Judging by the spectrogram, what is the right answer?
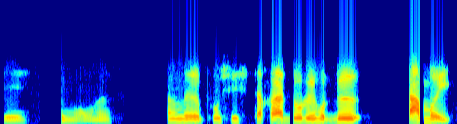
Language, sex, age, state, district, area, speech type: Bodo, female, 45-60, Assam, Chirang, rural, conversation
